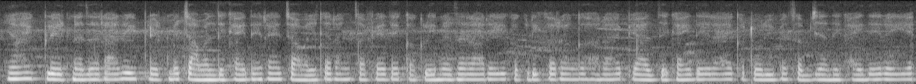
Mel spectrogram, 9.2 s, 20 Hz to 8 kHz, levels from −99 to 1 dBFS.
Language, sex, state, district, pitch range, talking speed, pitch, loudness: Hindi, female, Chhattisgarh, Sukma, 185-195 Hz, 275 wpm, 190 Hz, -18 LUFS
